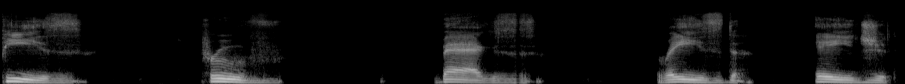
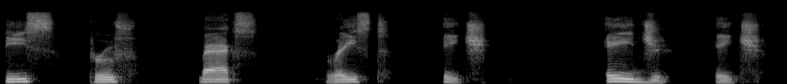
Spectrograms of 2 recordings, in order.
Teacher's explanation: vowel is longer like for example peas prove bags raised aged when we have consonants that are voiced like z z we elongate the vowel sound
